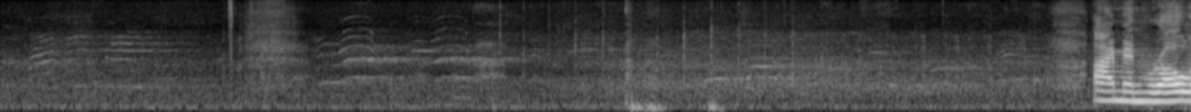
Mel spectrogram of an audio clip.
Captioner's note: audience member shouting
